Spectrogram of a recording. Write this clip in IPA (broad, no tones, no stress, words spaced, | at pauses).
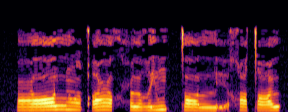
ʕɒː lːɔ̃ːqʼɒʕɒx ħɵːʁjũtːɒː lːḛχu tˤɵ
